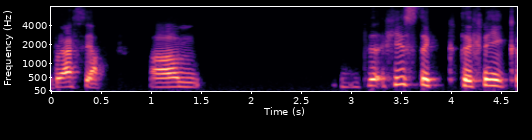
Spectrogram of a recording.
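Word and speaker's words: Breccia: course um who knows how to pronounce uh Alberto's last name bre Bia breia breia yes calling I can always count on you you know your stuff oh I love brasia braia okay let's learn braia um the his te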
